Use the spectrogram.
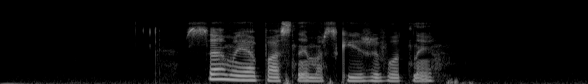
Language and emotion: Russian, neutral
